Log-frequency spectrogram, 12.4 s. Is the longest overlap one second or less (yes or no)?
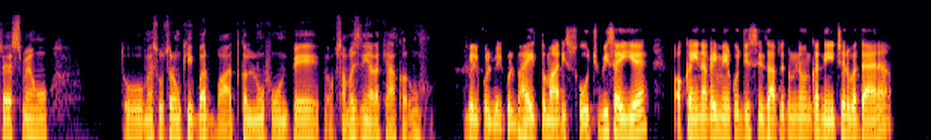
yes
